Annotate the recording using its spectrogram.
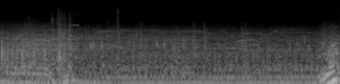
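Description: A car engine slows and idles quietly.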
